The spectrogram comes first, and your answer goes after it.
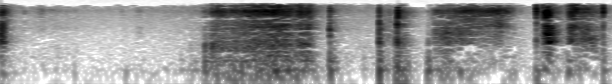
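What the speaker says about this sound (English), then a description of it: "I'm going to lay my ruler on the dotted line and cut with my rotary cutter." A rotary cutter rolling through fabric along a quilting ruler for paper piecing, a soft close gritty swish lasting about a second, followed by a few short taps and rustles in an otherwise quiet room.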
